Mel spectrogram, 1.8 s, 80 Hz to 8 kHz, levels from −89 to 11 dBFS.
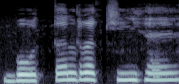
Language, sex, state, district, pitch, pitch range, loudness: Hindi, female, Bihar, Jamui, 235 Hz, 225-240 Hz, -14 LUFS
